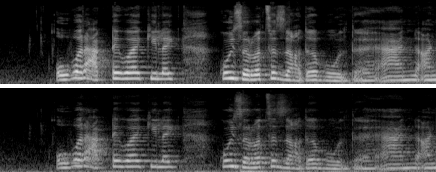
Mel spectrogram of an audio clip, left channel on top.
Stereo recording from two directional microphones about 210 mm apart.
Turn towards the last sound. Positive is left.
turn(degrees=50)  # may be behind; listen again after turning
